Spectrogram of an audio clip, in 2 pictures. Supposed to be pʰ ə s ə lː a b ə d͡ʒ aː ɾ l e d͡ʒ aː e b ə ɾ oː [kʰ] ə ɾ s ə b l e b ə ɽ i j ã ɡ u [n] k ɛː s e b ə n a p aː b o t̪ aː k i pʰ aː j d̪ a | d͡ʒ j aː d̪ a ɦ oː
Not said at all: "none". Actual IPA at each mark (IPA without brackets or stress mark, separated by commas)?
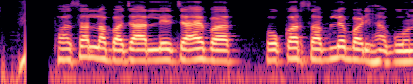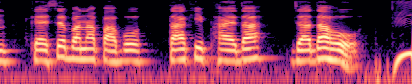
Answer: k, n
